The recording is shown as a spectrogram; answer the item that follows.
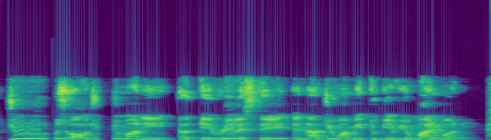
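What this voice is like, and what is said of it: Heavy Spanish accent impression. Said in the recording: “In my first Cuban, so you have a heavy Spanish accent.”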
